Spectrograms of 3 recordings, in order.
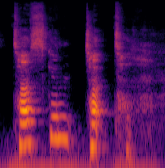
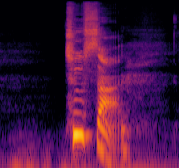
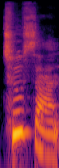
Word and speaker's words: Tucson: Tucs- Tuscan Tucson. I know how to say it. I just always want to say Tuscan. Tucson, Arizona.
